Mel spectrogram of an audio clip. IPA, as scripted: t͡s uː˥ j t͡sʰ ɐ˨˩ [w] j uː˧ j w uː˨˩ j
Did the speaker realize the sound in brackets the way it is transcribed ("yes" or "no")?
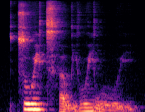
yes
